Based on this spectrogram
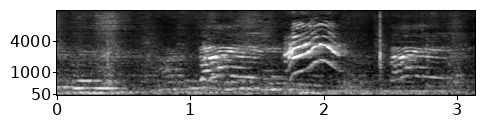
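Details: Baby green Indian ringneck parakeet, playing and feeding, gives a couple of arched, harmonic squawks and short rising-falling notes, interleaved with low human speech in the room.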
